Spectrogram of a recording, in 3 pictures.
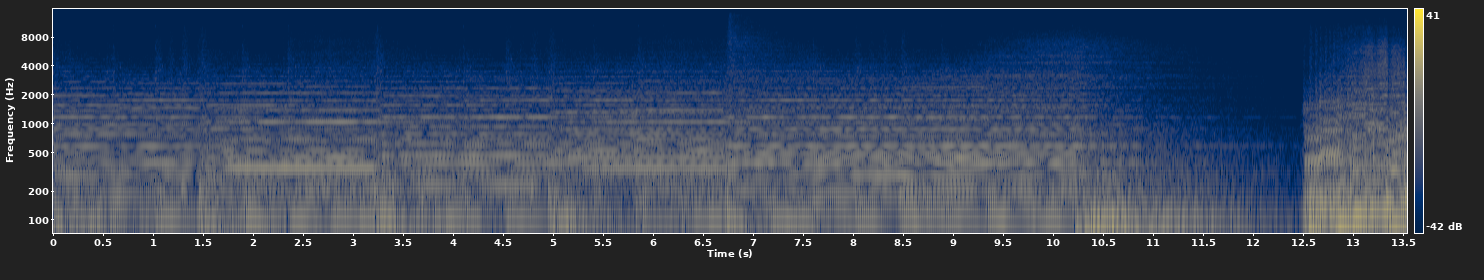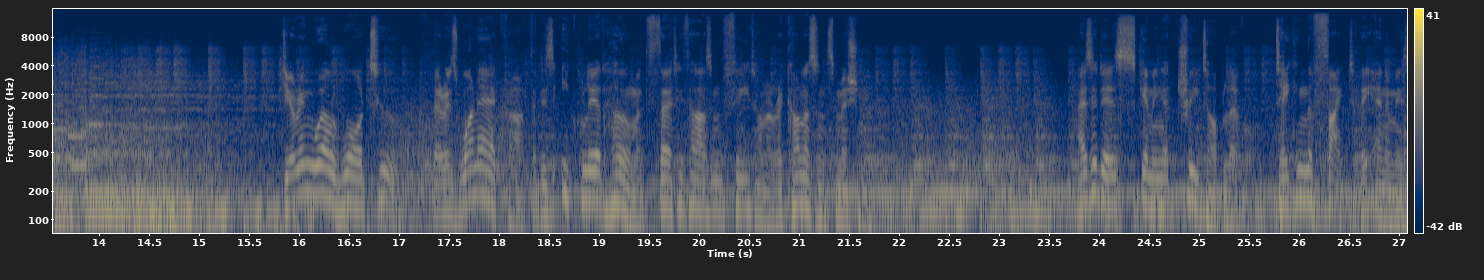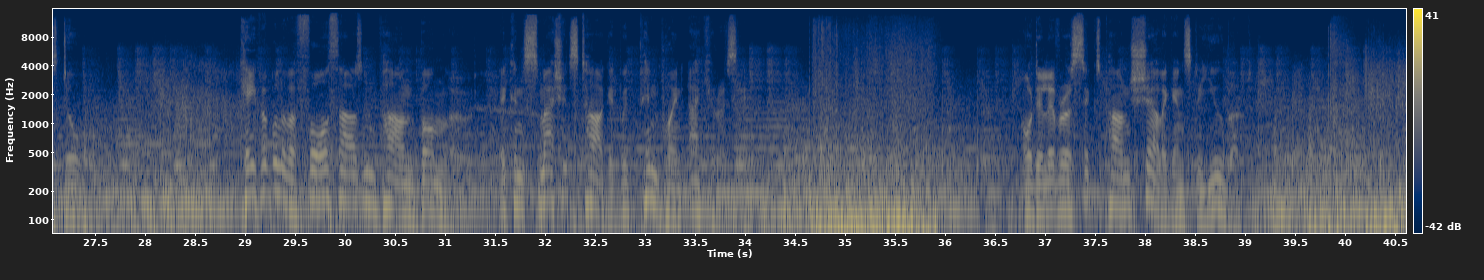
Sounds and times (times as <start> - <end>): Music: 0.0 - 40.6
Speech: 15.8 - 21.8, 23.8 - 27.4, 29.0 - 34.1, 36.8 - 39.1.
